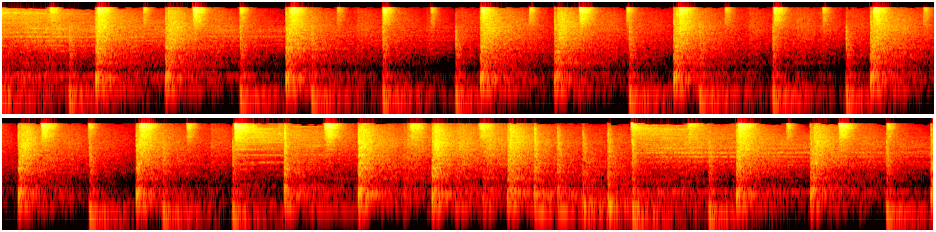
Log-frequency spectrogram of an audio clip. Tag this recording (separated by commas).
Bass drum, Drum, Drum kit, Snare drum, Rimshot, Drum roll, Percussion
